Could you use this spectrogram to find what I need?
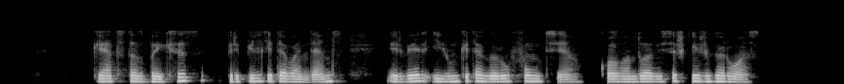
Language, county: Lithuanian, Kaunas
